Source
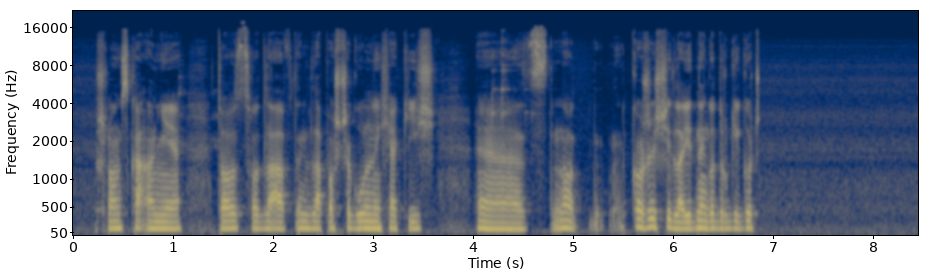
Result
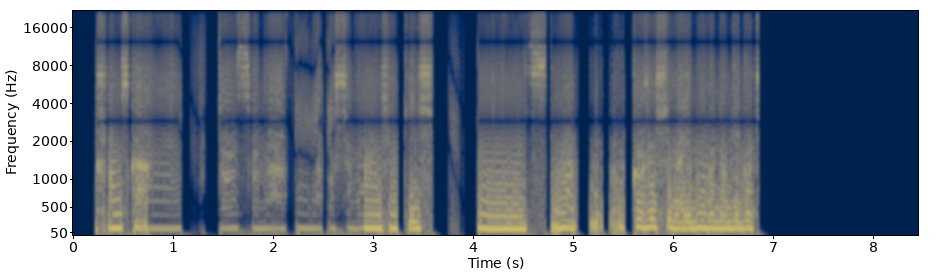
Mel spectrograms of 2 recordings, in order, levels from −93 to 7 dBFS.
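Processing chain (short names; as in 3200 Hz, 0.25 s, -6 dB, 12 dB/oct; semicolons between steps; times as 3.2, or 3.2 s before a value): low shelf 120 Hz -2.5 dB; comb 0.9 ms, depth 59%; fuzz box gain 40 dB, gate -38 dBFS; 0.74–2.91 passive tone stack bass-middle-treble 10-0-10; envelope phaser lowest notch 220 Hz, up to 2900 Hz, full sweep at -21.5 dBFS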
